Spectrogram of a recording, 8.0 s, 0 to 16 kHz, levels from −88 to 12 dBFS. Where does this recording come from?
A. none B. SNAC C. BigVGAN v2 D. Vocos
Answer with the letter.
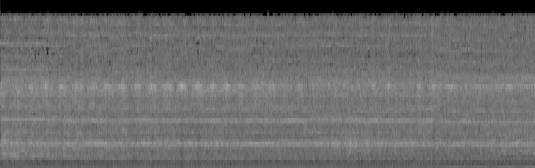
A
